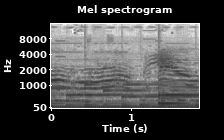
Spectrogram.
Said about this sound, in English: Oh, a lot of cats.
